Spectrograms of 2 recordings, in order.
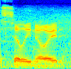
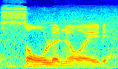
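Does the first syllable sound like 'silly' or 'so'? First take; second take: silly; so. First: The first syllable sounds like 'silly'. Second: The first syllable sounds like 'so'. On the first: The speaker calls it wrong. "It's not a sillynoid" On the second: The speaker calls it right. "It's a solenoid"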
